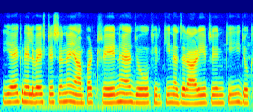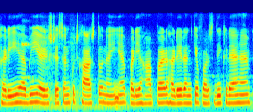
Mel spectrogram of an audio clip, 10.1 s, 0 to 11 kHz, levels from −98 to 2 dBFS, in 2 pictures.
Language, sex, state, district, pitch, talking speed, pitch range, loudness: Hindi, female, Bihar, Saharsa, 190 Hz, 225 wpm, 185-200 Hz, -20 LUFS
